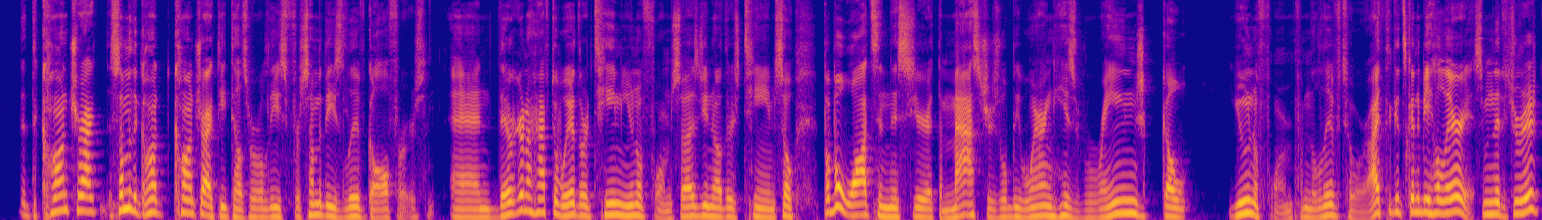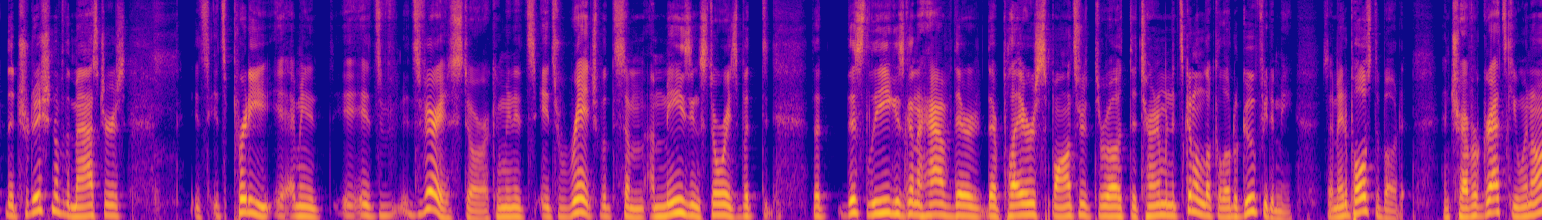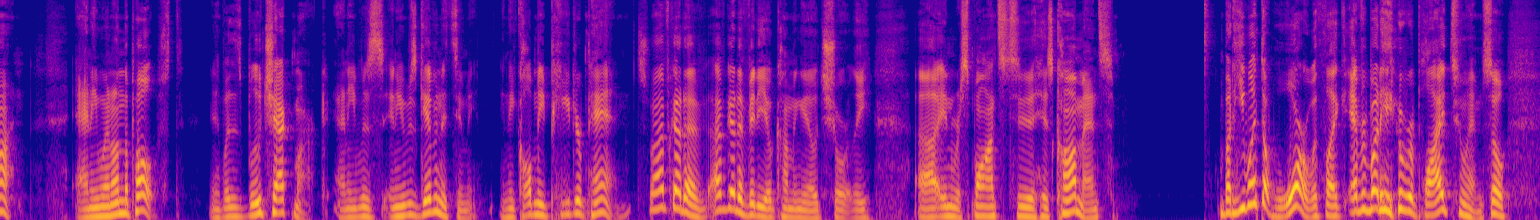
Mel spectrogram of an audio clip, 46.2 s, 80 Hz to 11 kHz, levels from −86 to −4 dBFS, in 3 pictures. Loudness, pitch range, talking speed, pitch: -22 LUFS, 130-175 Hz, 230 wpm, 145 Hz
